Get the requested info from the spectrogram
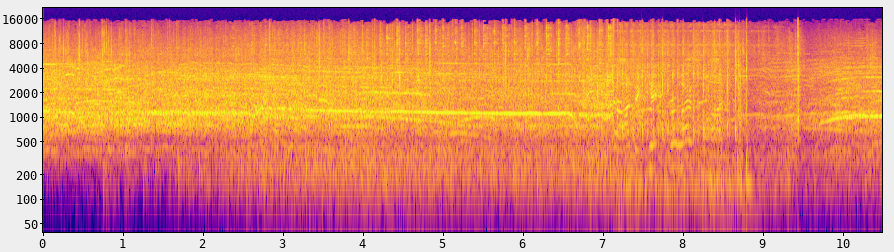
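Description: Football crowd cheering and shouting as a touchdown run reaches the end zone, with one long held call carrying above the cheers for most of the time. The cheering drops away briefly near the end.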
